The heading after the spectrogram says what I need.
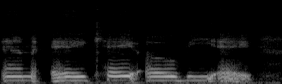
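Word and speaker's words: Chmakova: the last name sorry it's c h m a k o v a I'm sure it's makova but do you do you pronounce the CH though who knows anyway that's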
